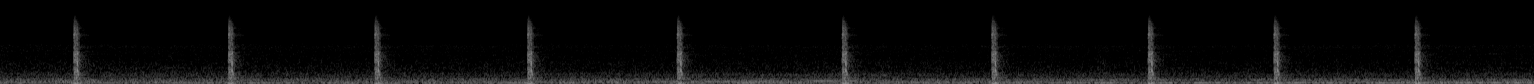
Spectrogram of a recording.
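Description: Short clicks sound at a steady pace.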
